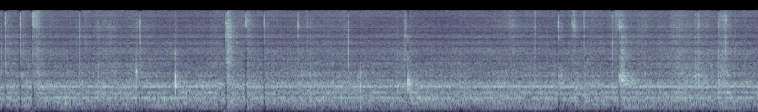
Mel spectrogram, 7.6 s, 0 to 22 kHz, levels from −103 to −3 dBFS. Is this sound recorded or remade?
remade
